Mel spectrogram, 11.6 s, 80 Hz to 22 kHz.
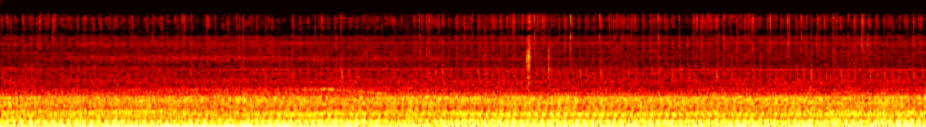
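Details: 2004 Dodge Neon SRT-4 driving, steady low drone under engine and road noise, constant and even; suspected bad wheel bearing, not confirmed.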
